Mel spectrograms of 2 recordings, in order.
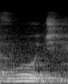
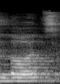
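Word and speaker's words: Łódź: in the polish city of wooj and i use the polish pronunciation but some of you might be familiar with it as lords or lodge spelled lodz and i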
